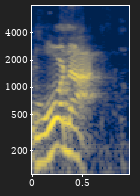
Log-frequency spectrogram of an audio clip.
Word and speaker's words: Warnock: Warnoff? Did I say that right? – No. Nope. – You know you didn't. – Where's that sound? This magic moment. – Who was it? Warnock. – Warnock, yeah. – Yeah, Warnock.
